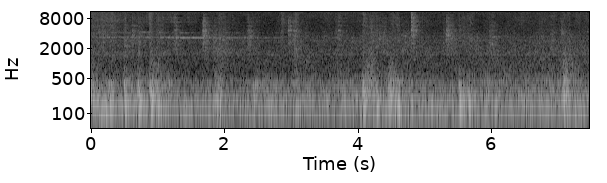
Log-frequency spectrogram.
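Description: Airport express electric train heard from inside a carriage while running: a steady low rumble of wheels on rail, with scattered knocks and clicks from the bogies and track.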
